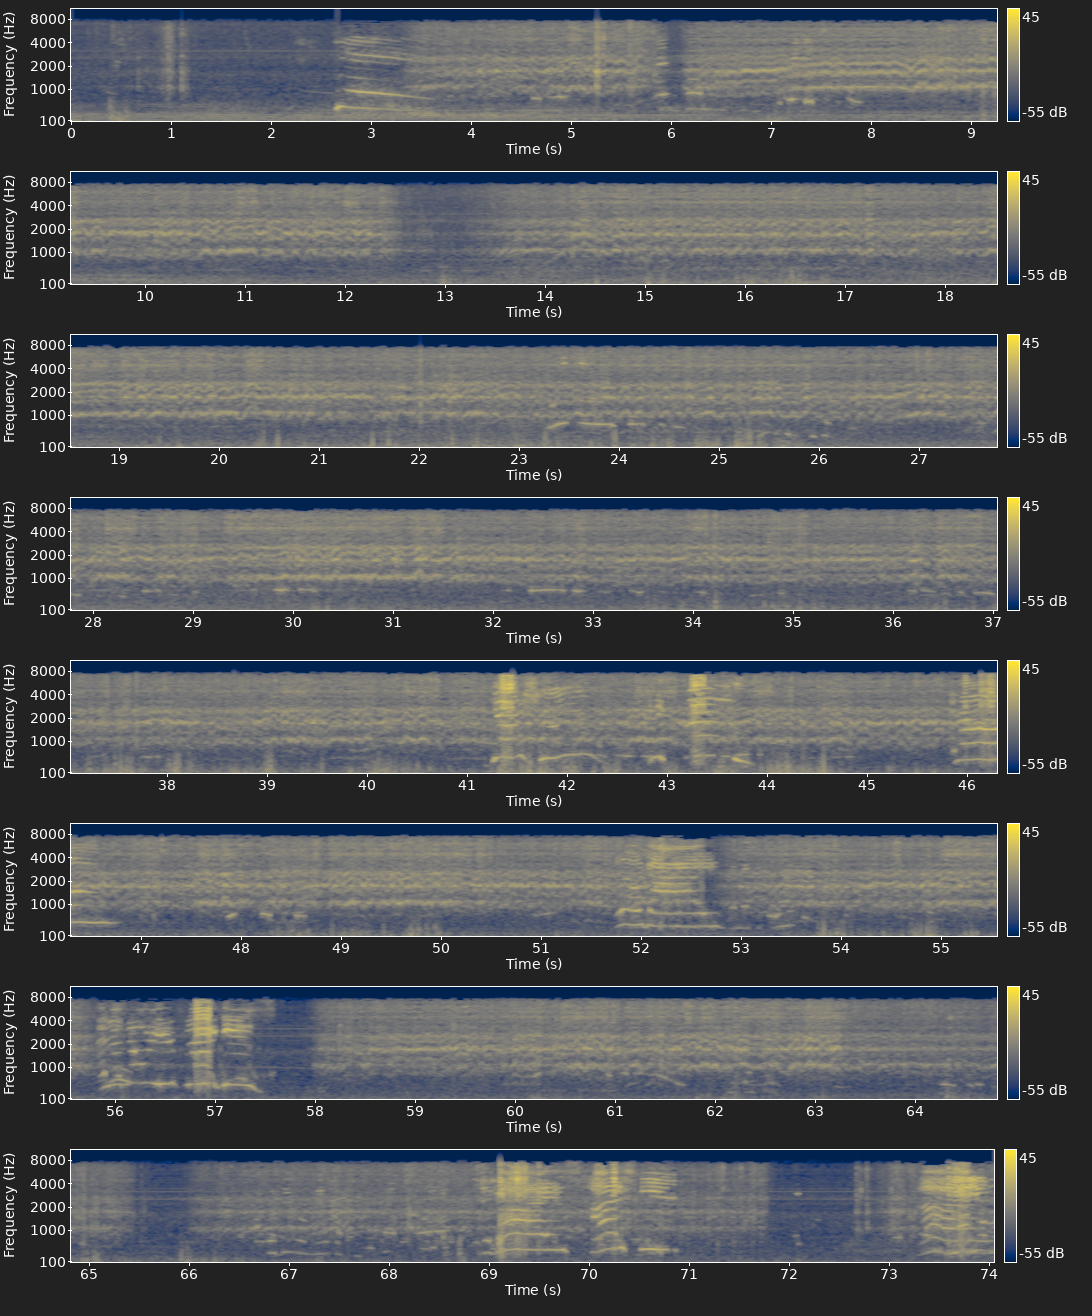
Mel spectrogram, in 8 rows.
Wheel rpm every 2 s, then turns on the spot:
0, 20, 100, 100, 120, 110, 70, 110, 120, 110, 120, 120, 110, 110, 110, 110, 120, 120, 110, 110, 120, 110, 110, 120, 120, 110, 90, 110, 20, 100, 120, 100, 50, 60, 70, 60, 40.
none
